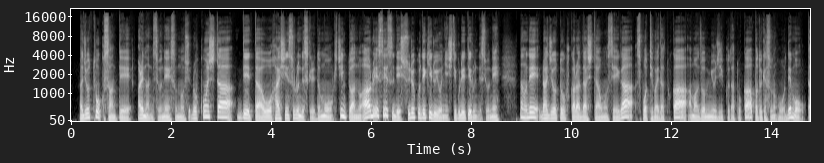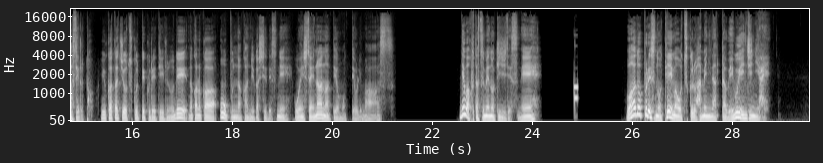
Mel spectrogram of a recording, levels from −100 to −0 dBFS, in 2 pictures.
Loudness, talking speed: -16 LUFS, 430 characters per minute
